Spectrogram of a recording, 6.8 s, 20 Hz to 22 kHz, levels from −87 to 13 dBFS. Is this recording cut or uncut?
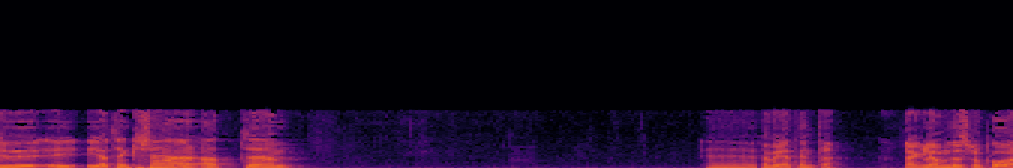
cut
